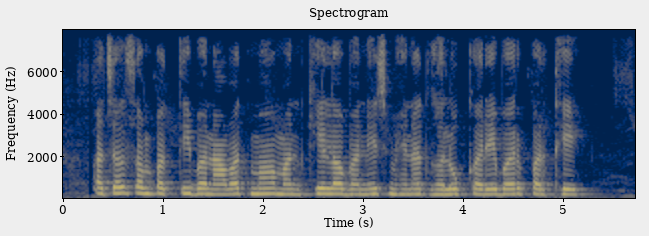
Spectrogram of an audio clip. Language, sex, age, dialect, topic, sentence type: Chhattisgarhi, female, 18-24, Eastern, banking, statement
